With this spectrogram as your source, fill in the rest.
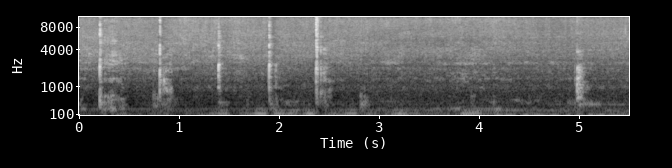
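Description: Vegetables sauté in a pan for a Pinoy-style chicken curry, with a steady soft sizzle broken by several sharp clinks and scrapes of a spoon stirring against the pan, heard close.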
